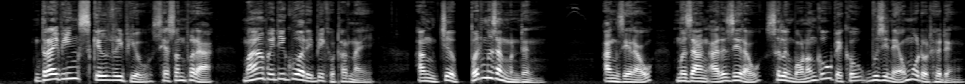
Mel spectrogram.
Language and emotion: Bodo, happy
